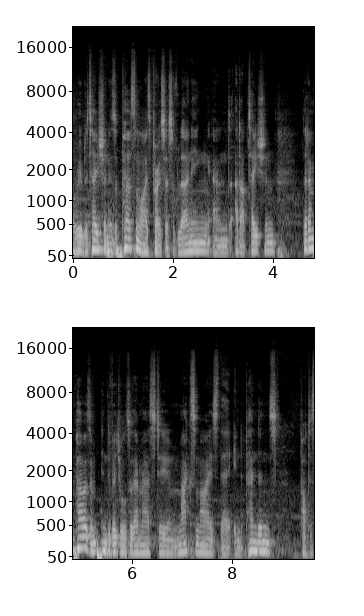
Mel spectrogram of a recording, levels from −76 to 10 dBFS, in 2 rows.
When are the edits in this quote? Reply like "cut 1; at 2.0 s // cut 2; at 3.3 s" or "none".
cut 1; at 1.0 s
